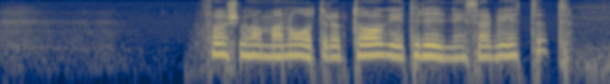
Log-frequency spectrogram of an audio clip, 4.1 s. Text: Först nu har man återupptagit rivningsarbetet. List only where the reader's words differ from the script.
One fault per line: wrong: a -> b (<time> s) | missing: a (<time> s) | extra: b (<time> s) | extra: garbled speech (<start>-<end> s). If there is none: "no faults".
missing: nu (1.6 s)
